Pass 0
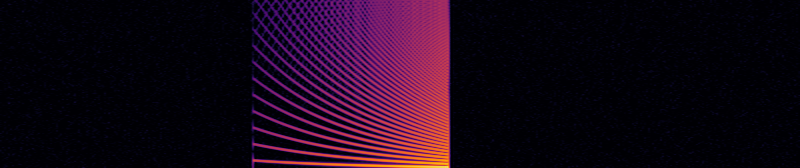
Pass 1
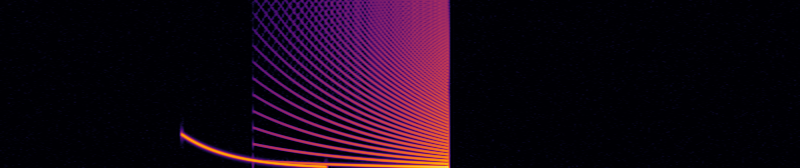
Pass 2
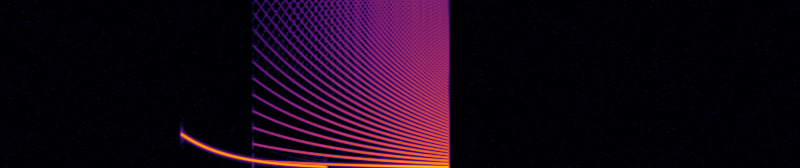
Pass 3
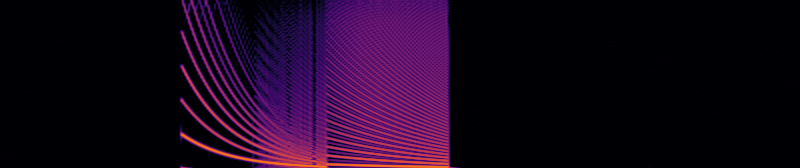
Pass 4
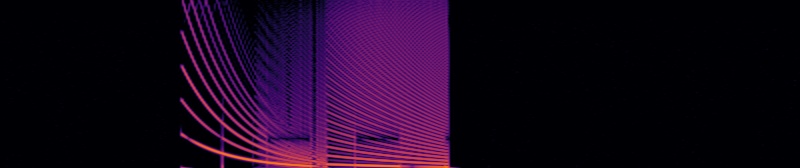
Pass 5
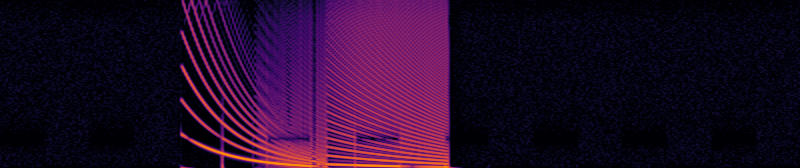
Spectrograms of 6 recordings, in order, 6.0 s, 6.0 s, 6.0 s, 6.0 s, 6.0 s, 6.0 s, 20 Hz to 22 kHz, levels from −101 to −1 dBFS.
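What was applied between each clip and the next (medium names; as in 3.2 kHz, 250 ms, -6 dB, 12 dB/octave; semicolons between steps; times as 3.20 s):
painted sound fall, 1.36–2.45 s, 250–4500 Hz -24 dBFS; trim -1.5 dB
compression, threshold -21 dBFS, peak gain reduction 7 dB
valve stage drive 34 dB, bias 0.65
LFO notch square 1.5 Hz 280–3900 Hz
peaking EQ 87 Hz -12 dB 0.82 oct; trim +6.5 dB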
